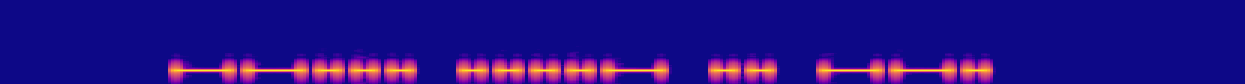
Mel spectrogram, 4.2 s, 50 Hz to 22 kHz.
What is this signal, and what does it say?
Morse code, heard as a keyed tone, about 20 wpm, 700 Hz. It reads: 74IG
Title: Four Letter-Number Combinations - 20wpm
